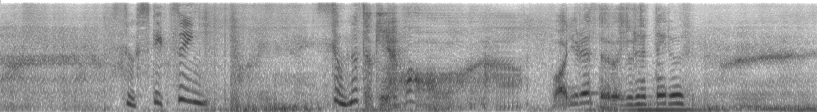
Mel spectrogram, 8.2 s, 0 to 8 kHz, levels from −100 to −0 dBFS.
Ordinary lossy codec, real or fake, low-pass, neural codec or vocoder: none; fake; 7.2 kHz; codec, 16 kHz, 1 kbps, X-Codec, WavLM features, trained on Multilingual LibriSpeech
